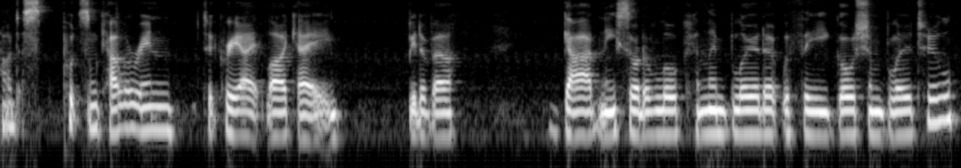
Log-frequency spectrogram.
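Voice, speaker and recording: A woman with an Australian accent, hoarse from a cold, patiently explaining her painting steps in a tutorial voice-over. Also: sits low, fairly even intonation, warm tone. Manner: slow, patient explaining with fillers. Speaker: art instructor.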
